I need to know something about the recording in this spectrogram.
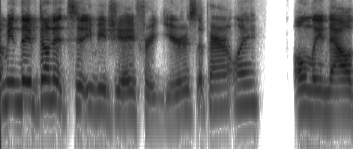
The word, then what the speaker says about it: EVGA: say that name again every EVGA it's just EVGA EVGA hopefully they'll find somebody better to treat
